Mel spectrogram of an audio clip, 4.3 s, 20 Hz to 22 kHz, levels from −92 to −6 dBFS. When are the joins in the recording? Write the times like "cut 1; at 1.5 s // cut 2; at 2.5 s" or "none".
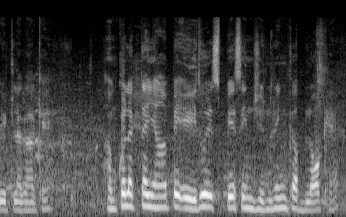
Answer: cut 1; at 1.2 s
